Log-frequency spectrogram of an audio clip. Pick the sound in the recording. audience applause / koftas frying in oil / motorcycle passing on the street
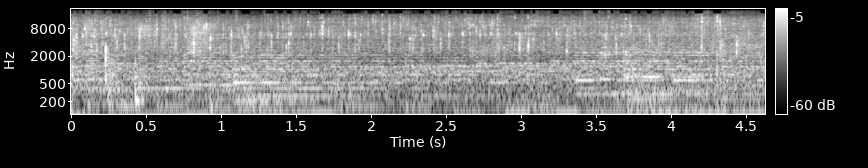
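koftas frying in oil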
